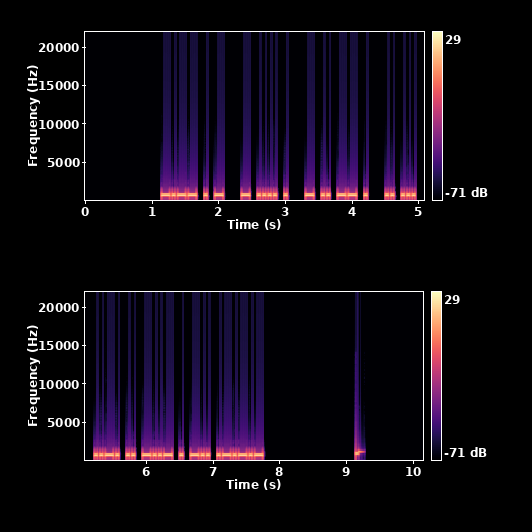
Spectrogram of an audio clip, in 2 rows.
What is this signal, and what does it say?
Morse code, heard as a keyed tone, about 30 wpm, 700 Hz. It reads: YET THE TIME IS FIXED.
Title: Sentences from Top 1100 Words 30wpm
